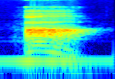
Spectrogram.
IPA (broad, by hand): æ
